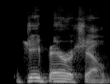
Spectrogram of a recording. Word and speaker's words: Jay Baruchel: Jay Baruchel, by the way.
